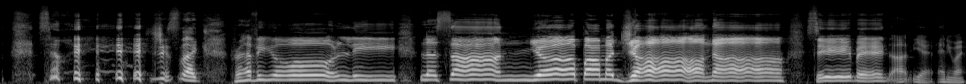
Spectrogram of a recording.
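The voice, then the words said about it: Sung imitation of another person's voice. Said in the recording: “terrible impression of Anthony Calia, where I would sing the prayer in the style of Anthony Calia”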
